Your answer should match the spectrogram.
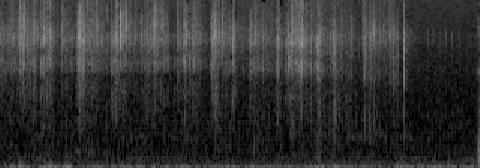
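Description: Small clear plastic zip bags of diamond-painting drills crinkling as they are handled, a rapid run of crackles that dies down near the end.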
